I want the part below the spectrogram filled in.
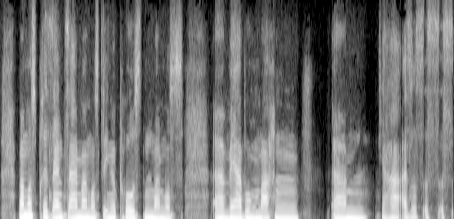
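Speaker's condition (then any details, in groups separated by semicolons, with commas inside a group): Cleft palate; mother's fingers closed palate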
